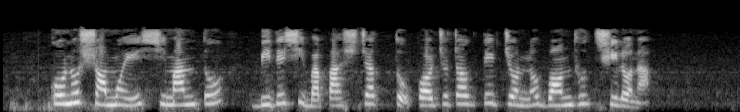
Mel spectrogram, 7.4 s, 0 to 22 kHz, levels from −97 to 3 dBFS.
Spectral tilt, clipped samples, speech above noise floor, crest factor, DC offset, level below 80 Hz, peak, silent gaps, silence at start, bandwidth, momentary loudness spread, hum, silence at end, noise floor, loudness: -1 dB/octave; under 0.1%; 48 dB; 16 dB; under 0.1%; -66 dBFS; -2 dBFS; none; 0.5 s; 8 kHz; 9 LU; none; 0.9 s; -64 dBFS; -16 LUFS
